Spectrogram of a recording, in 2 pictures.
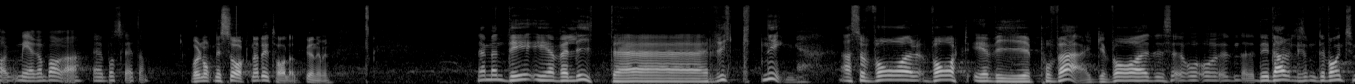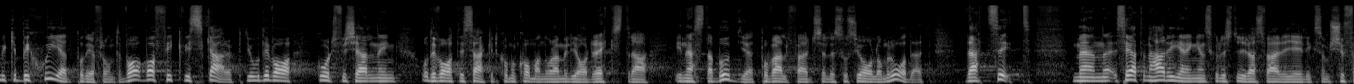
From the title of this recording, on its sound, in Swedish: Livepodd från Almedalen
